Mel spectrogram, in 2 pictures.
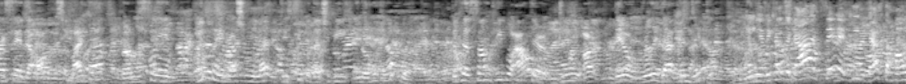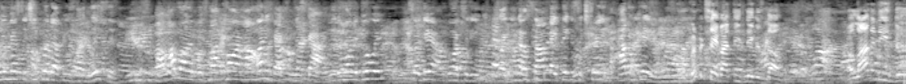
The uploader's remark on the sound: Live In Broadripple. Record our first live audience taping and pop off my annual Fall Party/Wine Tasting event.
